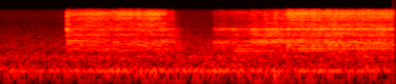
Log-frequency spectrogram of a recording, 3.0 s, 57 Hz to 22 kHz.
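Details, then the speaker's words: 2003 GMC Yukon, customer reported noise in 4x4; thin electric whir in two bursts, indicator flashing, no engagement clunk; transfer case shift motor runs but case stays in neutral; gears in transfer case suspected. "hey it is not turning that transfer case backward like it's supposed to quit flashing"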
